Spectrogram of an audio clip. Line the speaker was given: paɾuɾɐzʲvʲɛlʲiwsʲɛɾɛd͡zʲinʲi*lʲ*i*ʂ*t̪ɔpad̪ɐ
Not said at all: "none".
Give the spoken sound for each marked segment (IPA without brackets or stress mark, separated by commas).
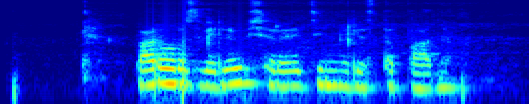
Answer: lʲ, s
